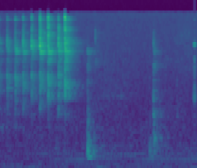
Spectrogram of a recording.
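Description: A fast run of small clicks, about ten a second, for most of the first second, then two single knocks, as the EarthPulse magnet and its cross-polarity ring are handled and set down on the table. A faint steady hum runs underneath.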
